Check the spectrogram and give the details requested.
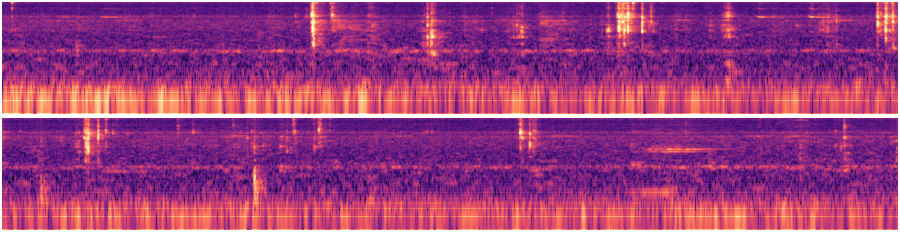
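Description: Close-miked chewing of soft Indian sweets, with scattered sharp wet mouth clicks and smacks over a low steady rumble.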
